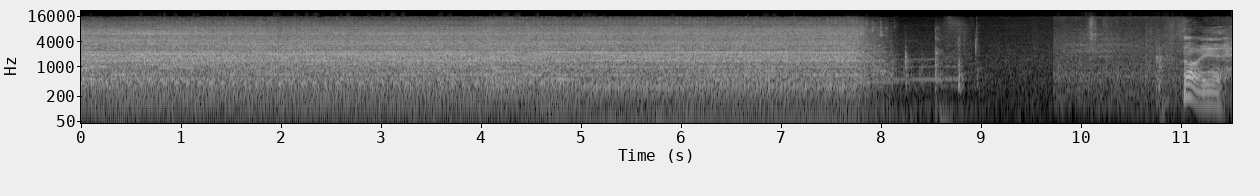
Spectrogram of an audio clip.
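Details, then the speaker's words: After replacing the noisy top idler pulley on a Ford BA Falcon (without releasing belt tension), the engine idles with an even, quiet accessory drive, no chirp or bearing rumble; normal belt drive, much quieter like it should be. "notice straightaway the difference in the sound much quieter again like it should be"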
